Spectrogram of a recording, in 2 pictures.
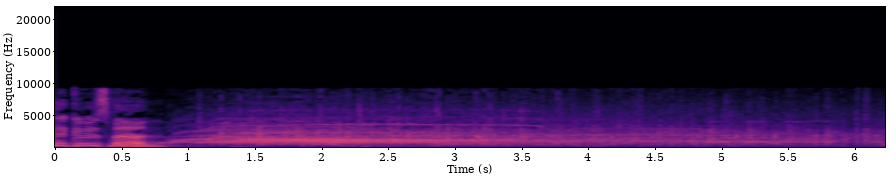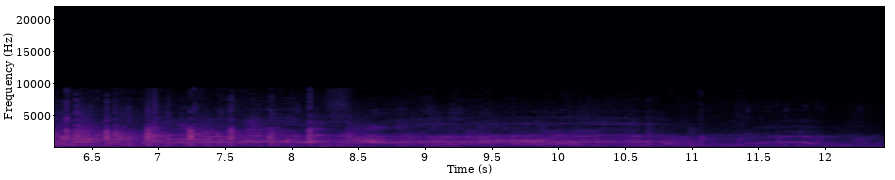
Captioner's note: applause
